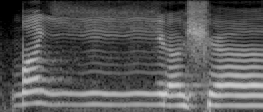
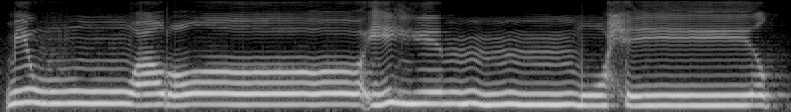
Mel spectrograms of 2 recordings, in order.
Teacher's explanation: idgham ghunah ini sebagian ke hidung dan disempurnakan oleh mulutnya.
